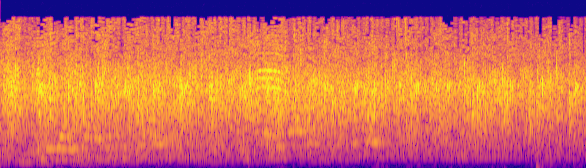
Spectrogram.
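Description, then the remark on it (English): A large audience claps steadily and loudly in praise of the Lord, a dense wash of applause lasting several seconds, with faint voices and cheers mixed underneath. “Give the Lord one more hand clap of praise if you love him tonight.”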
